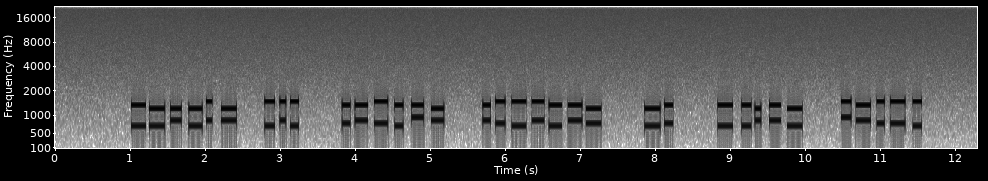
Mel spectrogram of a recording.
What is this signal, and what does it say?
DTMF, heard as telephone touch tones, dialled by hand, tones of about 150 ms. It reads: 217197 393 586207 8639284 15 22781 #8663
